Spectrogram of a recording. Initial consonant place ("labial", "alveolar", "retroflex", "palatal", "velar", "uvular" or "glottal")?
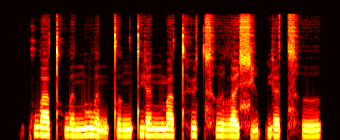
velar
